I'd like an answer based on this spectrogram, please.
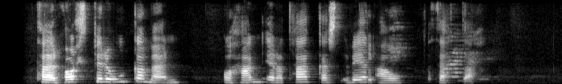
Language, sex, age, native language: Icelandic, female, 40-49, Icelandic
